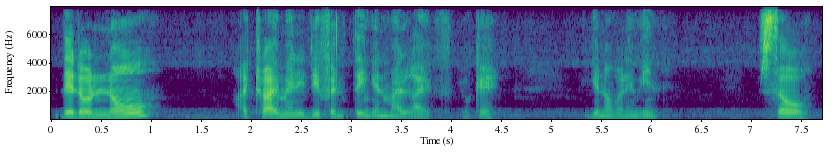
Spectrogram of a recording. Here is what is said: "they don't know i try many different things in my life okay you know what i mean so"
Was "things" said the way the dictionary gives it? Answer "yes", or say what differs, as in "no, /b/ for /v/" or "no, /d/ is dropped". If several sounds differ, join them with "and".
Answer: no, /z/ is dropped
